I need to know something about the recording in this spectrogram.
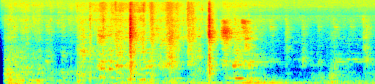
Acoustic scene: elevator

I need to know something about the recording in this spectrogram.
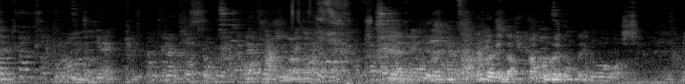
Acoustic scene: restaurant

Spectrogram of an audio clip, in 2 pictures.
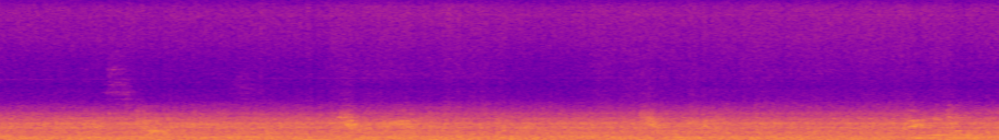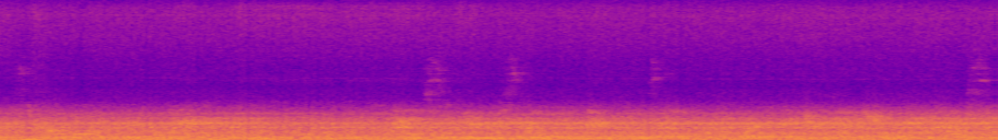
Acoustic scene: subway train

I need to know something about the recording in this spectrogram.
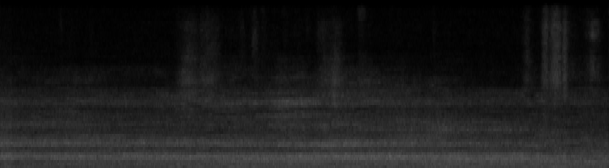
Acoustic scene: street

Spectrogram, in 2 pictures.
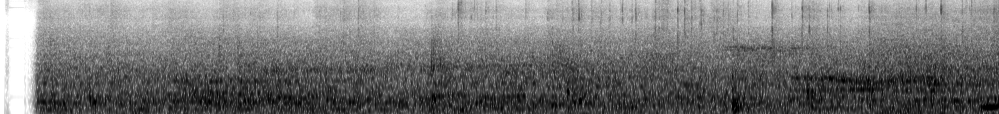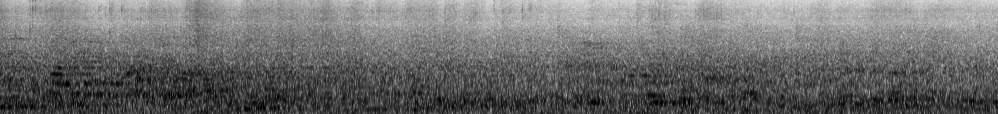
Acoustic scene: subway station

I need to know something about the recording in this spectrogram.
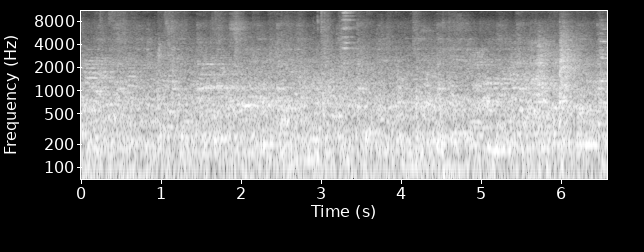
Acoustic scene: cafe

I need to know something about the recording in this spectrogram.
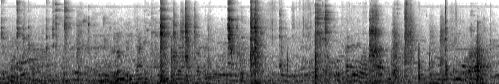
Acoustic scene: restaurant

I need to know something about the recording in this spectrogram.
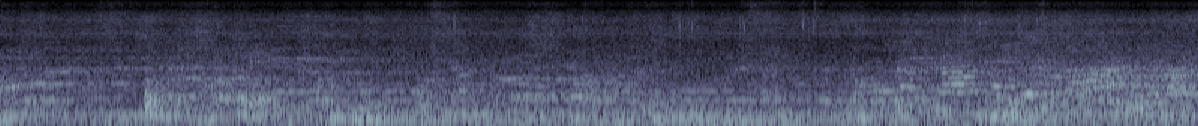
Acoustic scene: cafe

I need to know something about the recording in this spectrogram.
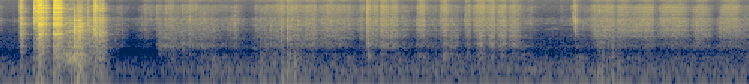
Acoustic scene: kitchen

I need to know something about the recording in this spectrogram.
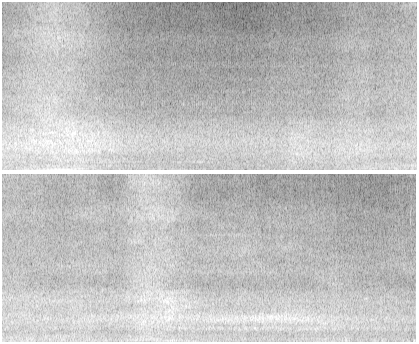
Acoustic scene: street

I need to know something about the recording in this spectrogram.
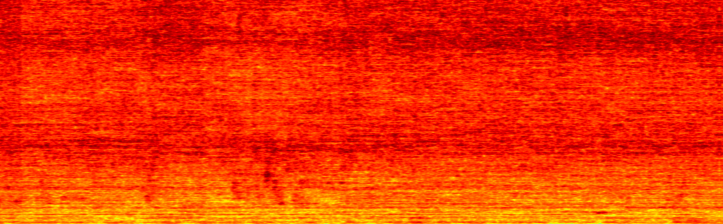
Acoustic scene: restroom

